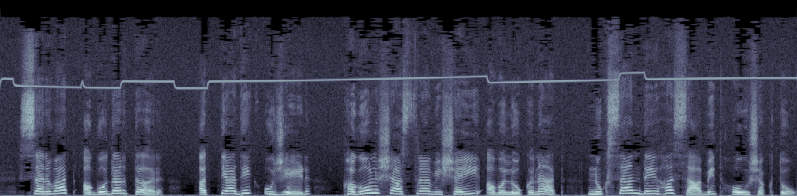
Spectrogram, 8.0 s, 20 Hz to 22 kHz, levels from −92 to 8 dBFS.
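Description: A switching supply whistle runs throughout the speech, a thin high tone that wanders between about 12.1 and 13.9 kHz, sitting roughly 15 dB below the speech. A switching power supply feeding the recording chain has dropped into an audible burst mode, or is beating against a second supply. As the load on it shifts, the whistle's pitch drifts within that band instead of holding steady.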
